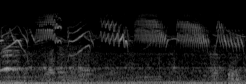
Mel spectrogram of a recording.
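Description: Caged towa-towa finches singing in competition: quick phrases of high whistled notes that slide rapidly up and down, with fast trills in between.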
